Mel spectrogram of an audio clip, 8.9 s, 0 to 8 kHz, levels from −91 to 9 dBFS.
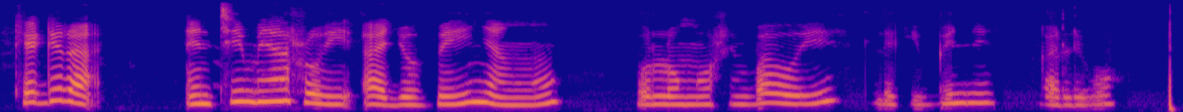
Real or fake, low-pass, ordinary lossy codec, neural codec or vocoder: fake; 7.2 kHz; none; vocoder, 24 kHz, 100 mel bands, Vocos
